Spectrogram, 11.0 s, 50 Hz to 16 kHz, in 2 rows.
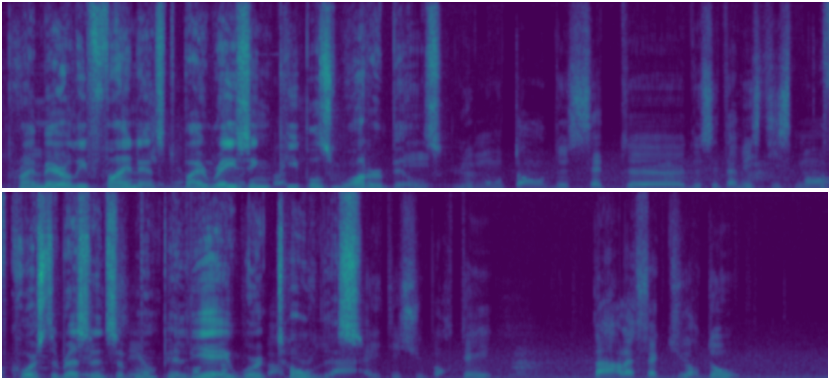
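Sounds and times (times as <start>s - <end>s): man speaking: 0.0s - 8.8s.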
